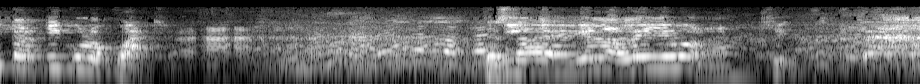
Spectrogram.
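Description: A man speaks loudly through a microphone, outdoors.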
